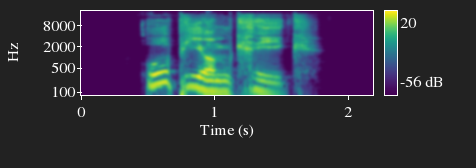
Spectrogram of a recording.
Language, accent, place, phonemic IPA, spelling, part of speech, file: German, Germany, Berlin, /ˈoːpi̯ʊmˌkʁiːk/, Opiumkrieg, noun, De-Opiumkrieg.ogg
- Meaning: Opium War (referring to either the First or Second Opium War)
